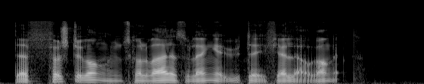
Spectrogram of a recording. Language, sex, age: Norwegian, male, 37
